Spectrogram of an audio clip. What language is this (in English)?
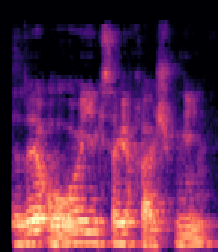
Persian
